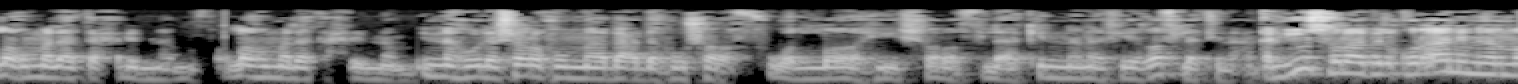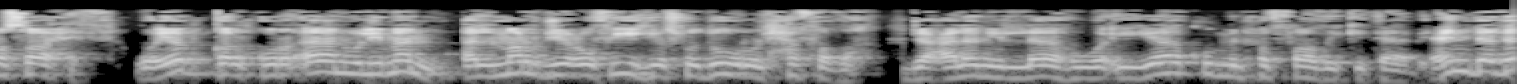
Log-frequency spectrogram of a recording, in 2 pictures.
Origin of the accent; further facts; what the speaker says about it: Egypt; عندنا في مصر الزوجة إذا أراد والدها تزويجها يجهزها بمبلغ وقدره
